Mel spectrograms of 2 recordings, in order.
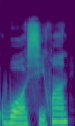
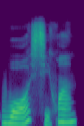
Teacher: First, that third tone rule. When you have two third tones in a row, like in 我喜欢, the first one changes to a rising second tone.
